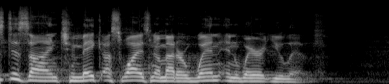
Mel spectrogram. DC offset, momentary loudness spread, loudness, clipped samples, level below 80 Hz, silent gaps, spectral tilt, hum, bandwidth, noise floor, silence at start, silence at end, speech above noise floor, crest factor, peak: under 0.1%; 5 LU; -21 LUFS; under 0.1%; -70 dBFS; none; -5.5 dB/octave; none; 15.5 kHz; -58 dBFS; 0 s; 0.8 s; 37 dB; 16 dB; -6 dBFS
